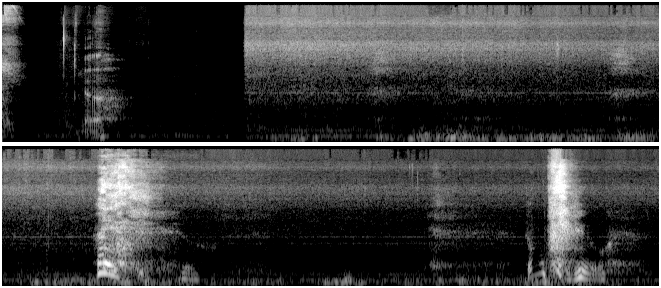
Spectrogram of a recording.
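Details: Person congested and stuffed up for days after exposure to flowers, inducing sneezes to clear the sinuses: two sharp sneezes about four seconds apart, with breathing between them.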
